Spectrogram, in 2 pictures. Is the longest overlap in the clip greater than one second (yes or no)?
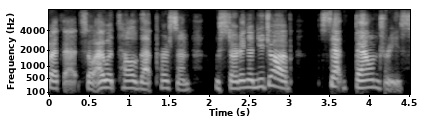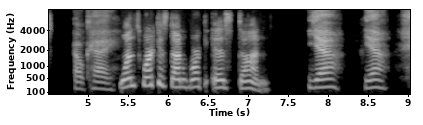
no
